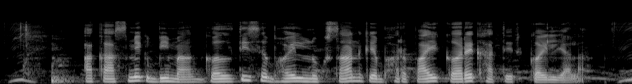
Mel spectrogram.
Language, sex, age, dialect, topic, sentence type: Bhojpuri, male, 18-24, Southern / Standard, banking, statement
